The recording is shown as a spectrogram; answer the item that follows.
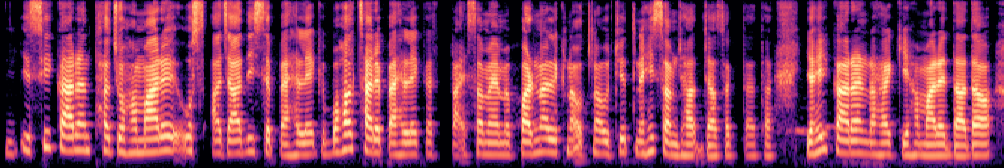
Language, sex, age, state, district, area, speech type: Hindi, male, 18-30, Bihar, Darbhanga, rural, spontaneous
